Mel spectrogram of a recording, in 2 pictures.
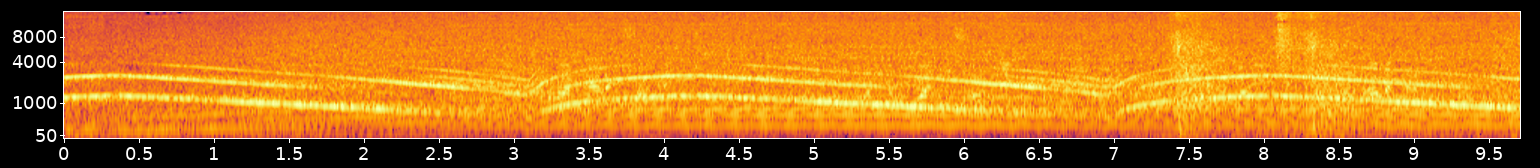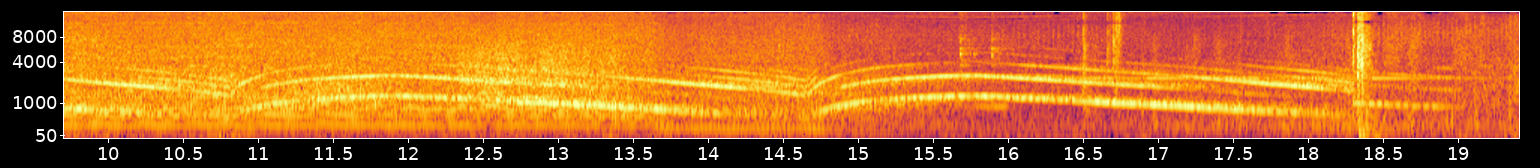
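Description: A police siren wails up and down in long, repeating sweeps.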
